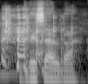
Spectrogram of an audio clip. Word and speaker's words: Griselda: Did you guys watch Griselda? We haven't watched it yet. Did I say it right? I said it like the rap group, but I should say it more Hispanic. Griselda.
